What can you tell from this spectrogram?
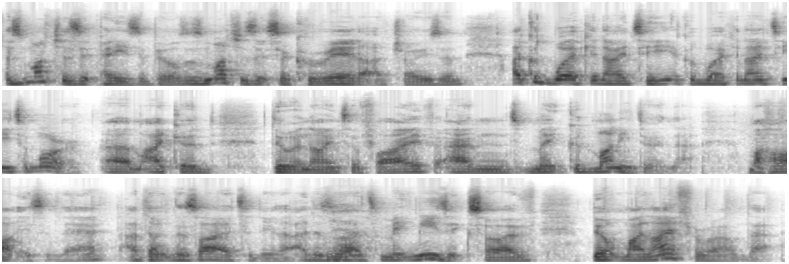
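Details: Adult man speaking; typical speech.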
